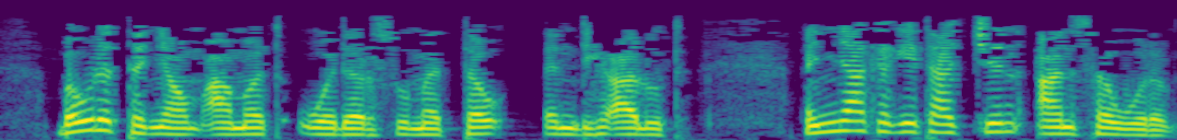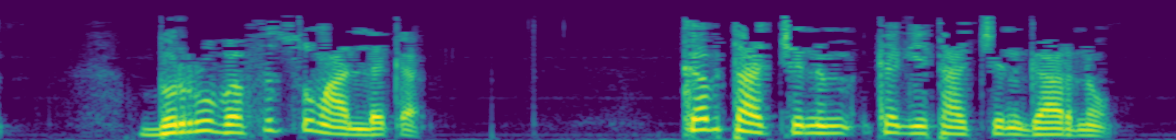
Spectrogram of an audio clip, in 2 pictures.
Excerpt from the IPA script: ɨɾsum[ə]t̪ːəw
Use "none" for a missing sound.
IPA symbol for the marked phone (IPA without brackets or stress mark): ə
